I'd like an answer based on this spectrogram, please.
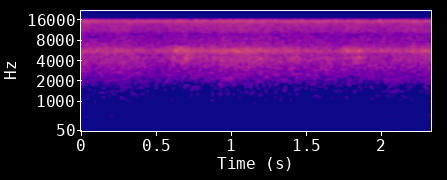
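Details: Strong, well-developed honey bee colony in July, headed by a breeding queen, filled with bees in the hive; a dense, steady low hum sits under a constant broadband hiss with no pauses.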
